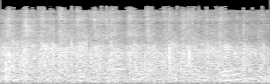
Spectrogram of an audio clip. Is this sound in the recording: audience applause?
yes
